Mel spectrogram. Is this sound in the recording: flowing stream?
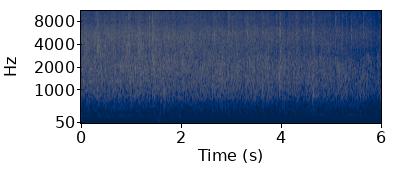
no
